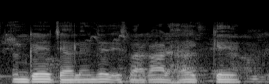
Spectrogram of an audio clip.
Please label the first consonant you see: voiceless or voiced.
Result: voiced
